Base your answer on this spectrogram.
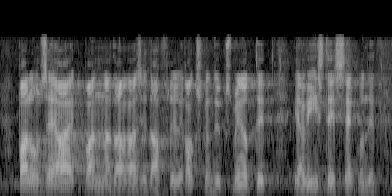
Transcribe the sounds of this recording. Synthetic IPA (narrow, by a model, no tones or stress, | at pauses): pɑlunse̞ːɑeɡ̥pɑnːɑt̪ɑɡ̥ɑsit̪ɑfrilekɑkskymend̪yksminut̪ːˑit̪ːˑ | jɑviːst̪e̞jst̪se̞kːˑund̪̥it̪ːˑ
